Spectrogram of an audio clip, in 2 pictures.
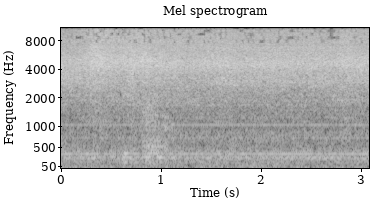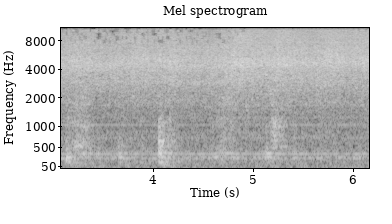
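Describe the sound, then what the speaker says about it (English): Spaghetti bolognese being mixed in a hot pan, a loud steady sizzle and hiss with a few soft scraping stirs underneath. "Mix it around."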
